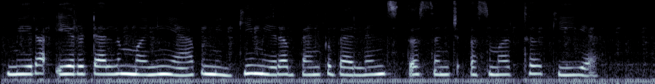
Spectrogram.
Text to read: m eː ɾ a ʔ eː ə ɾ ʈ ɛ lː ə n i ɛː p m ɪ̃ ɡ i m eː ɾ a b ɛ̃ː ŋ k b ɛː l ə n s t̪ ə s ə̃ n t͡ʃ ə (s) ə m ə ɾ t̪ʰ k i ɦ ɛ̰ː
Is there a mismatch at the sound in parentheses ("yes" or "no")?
no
